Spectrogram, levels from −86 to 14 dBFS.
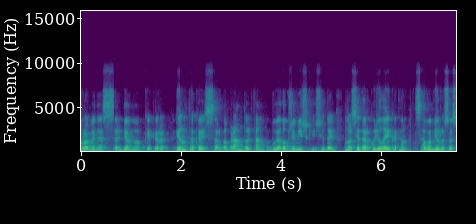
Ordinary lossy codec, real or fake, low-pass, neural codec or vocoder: Opus, 32 kbps; real; 7.2 kHz; none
